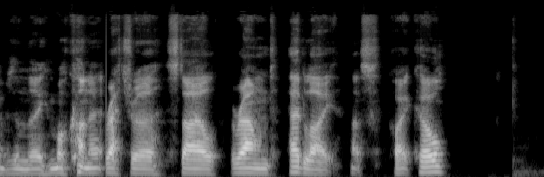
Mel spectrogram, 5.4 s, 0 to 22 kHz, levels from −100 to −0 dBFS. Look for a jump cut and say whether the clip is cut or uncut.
cut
